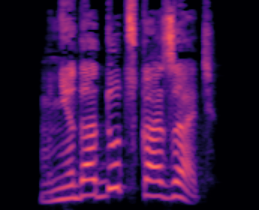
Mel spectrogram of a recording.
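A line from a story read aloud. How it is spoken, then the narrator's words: Yelling. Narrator (Russian): заорала Тамарка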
